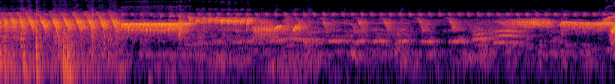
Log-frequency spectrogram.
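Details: Canary singing a lure song meant to prompt other birds to sing. Quick descending trill notes open the song, followed by a long buzzy note, then sweeping chirps and whistles, with a faint steady high ticking behind.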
